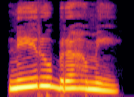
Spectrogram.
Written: ನೀರುಬ್ರಹ್ಮಿ

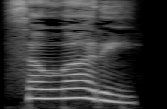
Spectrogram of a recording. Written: ಸೌವೀರ

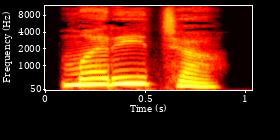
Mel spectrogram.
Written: ಮುರಿಚು

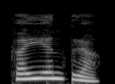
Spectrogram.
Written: ಕೈಯಂತ್ರ

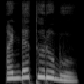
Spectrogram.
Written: ಅಡ್ಡತುರುಬು

